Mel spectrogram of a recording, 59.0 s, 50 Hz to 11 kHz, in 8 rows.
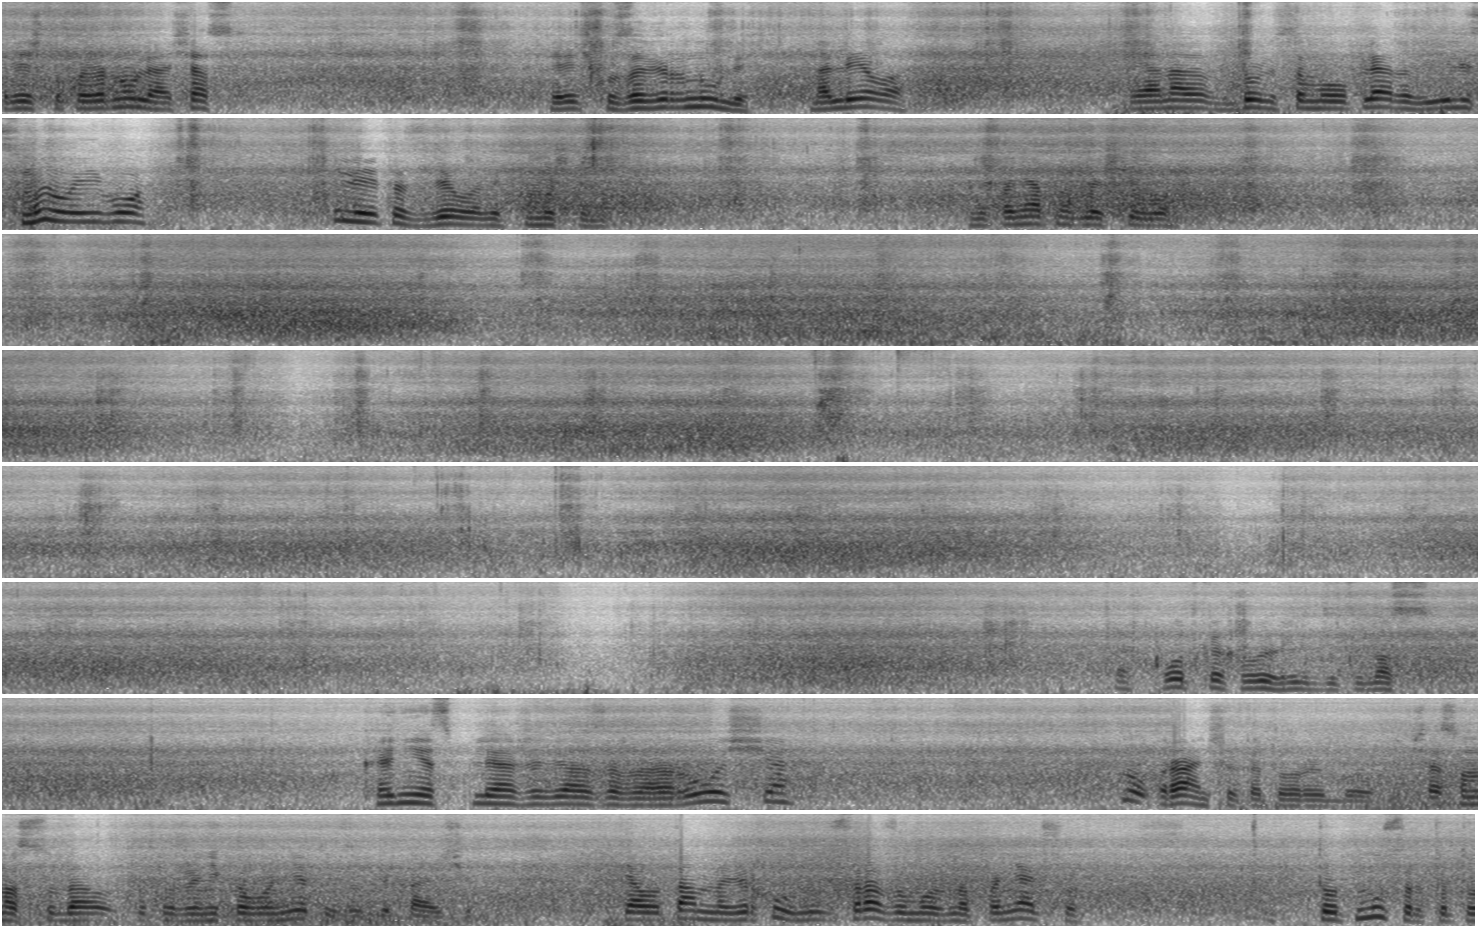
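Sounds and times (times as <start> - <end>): waves washing up shingle beach: 0.0 - 59.0
wind on microphone: 1.2 - 43.0.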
